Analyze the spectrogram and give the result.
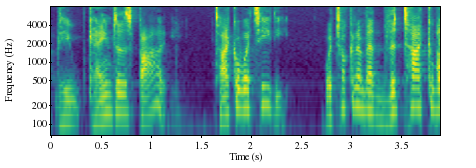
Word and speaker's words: Taika Waititi: Taika Waititi. – It's comedy. – Yeah. – That is like Tiger, but with a K, and then Waititi is like Waikiki. – Taika Waititi.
